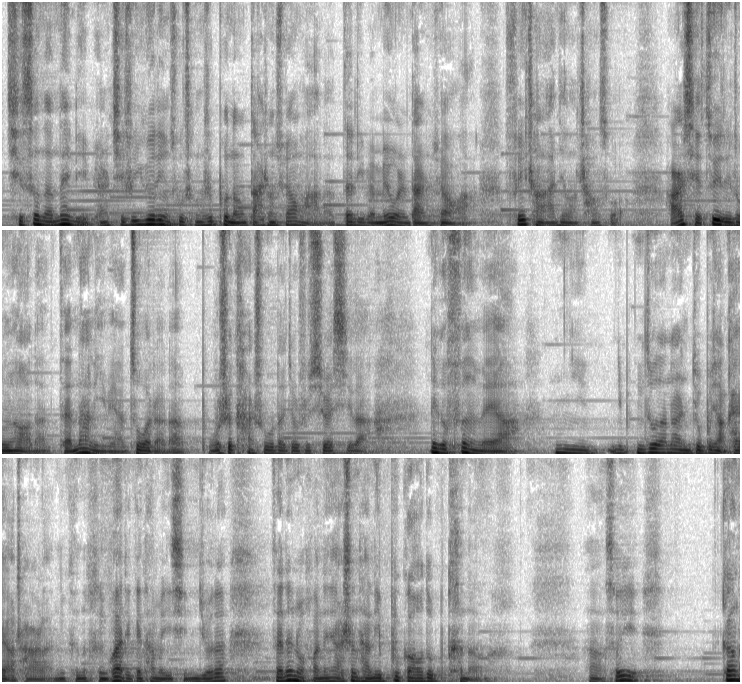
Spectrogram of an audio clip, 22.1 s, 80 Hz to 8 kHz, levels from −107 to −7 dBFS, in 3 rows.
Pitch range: 105-135 Hz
